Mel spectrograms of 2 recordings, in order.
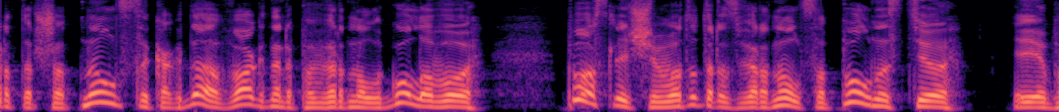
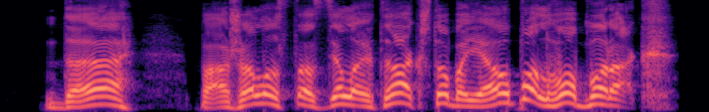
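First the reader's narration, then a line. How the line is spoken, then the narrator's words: Shouted. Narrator (Russian): крикнул Вагнер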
